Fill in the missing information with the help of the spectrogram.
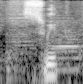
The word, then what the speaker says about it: Swit: Ojo que Sweet se escribe de una manera muy curiosa. Yo también la primera vez, Sweet, hablando con Ignacio, le dije, suena como dulce, pero no. Sí, suena como dulce, pero no se escribe así. Se escribe S-W-I-T. S-W-I-T.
